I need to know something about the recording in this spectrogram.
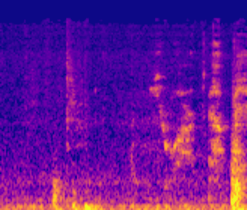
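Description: Near silence, with a faint whisper in the second half and a soft tap just before the end.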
